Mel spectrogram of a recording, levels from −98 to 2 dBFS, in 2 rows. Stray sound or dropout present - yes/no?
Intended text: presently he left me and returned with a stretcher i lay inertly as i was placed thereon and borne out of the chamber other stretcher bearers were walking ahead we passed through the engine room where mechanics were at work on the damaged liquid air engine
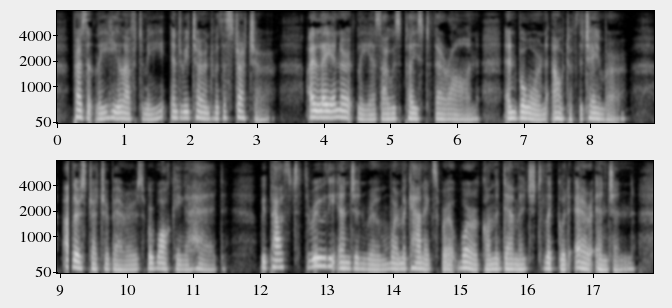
yes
